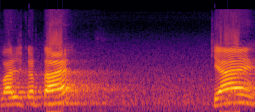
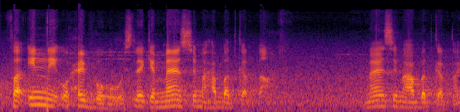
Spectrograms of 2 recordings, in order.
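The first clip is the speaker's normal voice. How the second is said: much softer and lower, full of love; tender and soft; 6 semitones lower, 10 dB quieter than usual. Retold or imitated. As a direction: say it gently like a loving father. Prophet's tender words of love. (نرم، دھیمی اور محبت بھری آواز)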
